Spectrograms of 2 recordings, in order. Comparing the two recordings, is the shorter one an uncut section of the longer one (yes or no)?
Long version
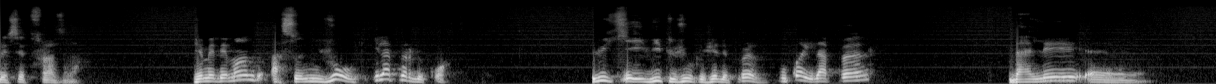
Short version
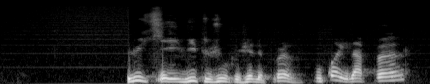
yes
